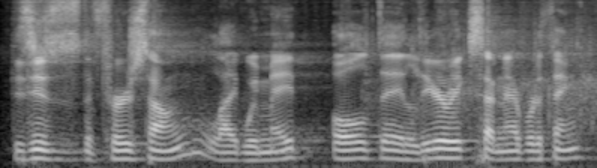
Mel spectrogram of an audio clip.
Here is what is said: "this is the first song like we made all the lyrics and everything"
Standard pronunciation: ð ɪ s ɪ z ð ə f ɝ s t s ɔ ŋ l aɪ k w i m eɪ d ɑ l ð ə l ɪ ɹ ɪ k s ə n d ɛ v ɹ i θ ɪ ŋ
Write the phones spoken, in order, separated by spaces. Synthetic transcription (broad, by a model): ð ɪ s ɪ z ð ə f ɝ s t s ɔ ŋ l aɪ k w i m eɪ d ɑ l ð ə l ɪ ɹ ɪ k s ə n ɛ v ɹ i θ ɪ ŋ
